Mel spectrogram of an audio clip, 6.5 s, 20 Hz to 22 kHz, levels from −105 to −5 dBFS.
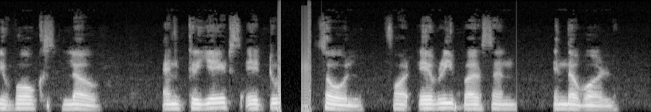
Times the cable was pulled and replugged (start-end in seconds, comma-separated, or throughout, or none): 2.78-3.11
